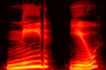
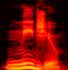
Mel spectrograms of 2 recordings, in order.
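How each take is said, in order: First: The D and Y sounds are kept separate. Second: The D and Y blend into a J sound.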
